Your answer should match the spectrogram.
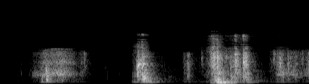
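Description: A door bolted from the inside is unbolted and pulled open: a scraping rattle, a pause, then a few heavy clunks and a creaking swing, with no one speaking.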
